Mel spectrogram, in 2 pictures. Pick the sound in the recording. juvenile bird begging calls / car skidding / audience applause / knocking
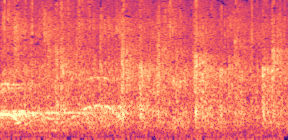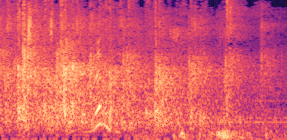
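audience applause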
